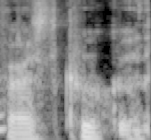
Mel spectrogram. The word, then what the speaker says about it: First Cuckoo: First Cuckoo, that's correct.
